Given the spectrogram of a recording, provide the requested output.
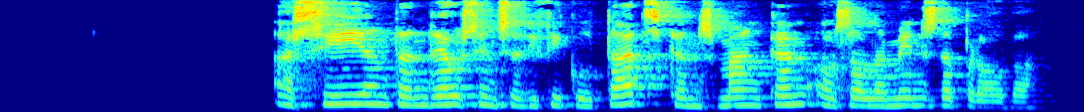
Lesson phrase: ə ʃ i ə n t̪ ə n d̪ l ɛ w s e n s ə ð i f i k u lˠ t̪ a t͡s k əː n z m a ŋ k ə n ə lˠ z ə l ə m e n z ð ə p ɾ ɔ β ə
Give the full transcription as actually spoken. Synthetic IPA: ə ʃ i ə n t̪ ə n d̪ ɾ ɛ w s e n s ə ð i f i k u lˠ t̪ a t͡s k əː n z m a ŋ k ə n ə lˠ z ə l ə m e n z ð ə p ɾ ɔ β ə

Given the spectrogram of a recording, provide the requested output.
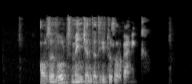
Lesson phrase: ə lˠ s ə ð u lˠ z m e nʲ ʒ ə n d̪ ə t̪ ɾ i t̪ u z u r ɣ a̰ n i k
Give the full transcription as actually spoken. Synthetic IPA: ə lˠ z ə ð u lˠ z m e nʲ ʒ ə n d̪ ə t̪ ɾ i t̪ u z u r ɣ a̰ n i k

